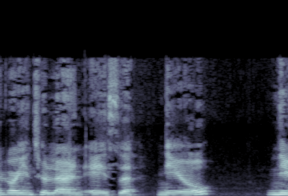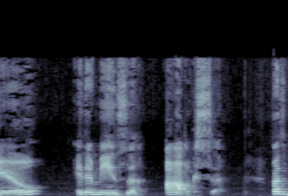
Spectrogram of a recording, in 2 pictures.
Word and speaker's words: 牛: is the the simplify the Chinese it is pronounced as the new new it means ox let's see how it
